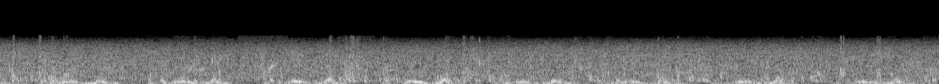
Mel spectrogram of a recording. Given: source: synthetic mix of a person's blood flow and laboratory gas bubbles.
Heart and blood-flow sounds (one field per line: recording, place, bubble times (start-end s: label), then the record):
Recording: Doppler ultrasound of blood flow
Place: precordium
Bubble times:
0.00-0.77 s: bubbles
1.46-1.70 s: bubbles
1.73-2.27 s: bubbles
2.38-2.88 s: bubbles
3.25-4.07 s: bubbles
4.35-5.12 s: bubbles
5.70-6.29 s: bubbles
6.51-6.65 s: bubbles
6.69-7.14 s: bubbles
7.18-7.25 s: bubbles
7.58-7.71 s: bubbles
7.78-8.27 s: bubbles
8.37-8.48 s: bubbles
8.73-9.12 s: bubbles
9.19-9.39 s: bubbles
From the record:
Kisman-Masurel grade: 342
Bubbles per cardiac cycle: rolling drumbeat, 9 or more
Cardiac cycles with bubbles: 100%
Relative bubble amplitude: moderate (0.250 to 0.450)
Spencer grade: 3 (all of the cardiac periods contain showers or single bubble signals, but not dominating or overriding the cardiac motion signals)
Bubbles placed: only in the low amplitude regions of the cardiac cycle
